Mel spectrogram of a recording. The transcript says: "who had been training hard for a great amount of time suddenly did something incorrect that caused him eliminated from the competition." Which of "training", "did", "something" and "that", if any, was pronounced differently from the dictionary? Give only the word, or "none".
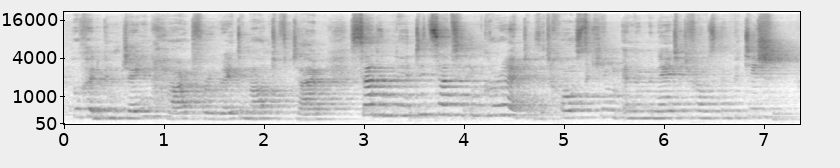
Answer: training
